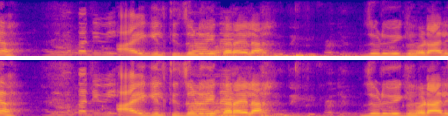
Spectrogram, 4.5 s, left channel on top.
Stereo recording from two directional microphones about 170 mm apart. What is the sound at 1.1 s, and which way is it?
Speech, 35° right (ahead or behind).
